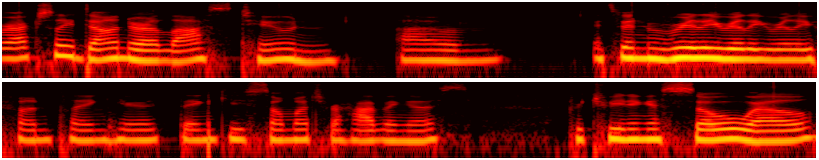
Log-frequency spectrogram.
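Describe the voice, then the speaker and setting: Dark and mellow in tone, the voice carries a Norwegian accent and a monotone, flat intonation. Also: woman, medium pitch for a woman, moderate pace. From Norway. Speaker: singer-songwriter, duo musician. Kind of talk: on-stage banter between songs. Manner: hesitant, many fillers.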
